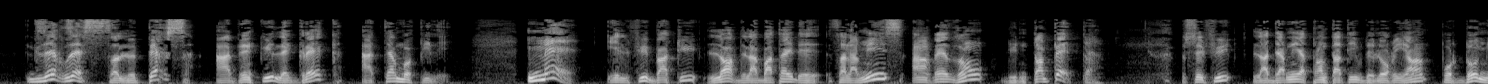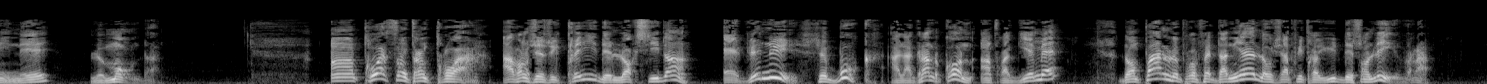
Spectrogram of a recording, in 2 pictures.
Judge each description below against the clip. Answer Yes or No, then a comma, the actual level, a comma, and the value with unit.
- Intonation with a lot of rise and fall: No, average, 5.0 semitones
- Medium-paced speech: No, slow, 125 wpm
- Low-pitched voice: Yes, low, 105 Hz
